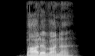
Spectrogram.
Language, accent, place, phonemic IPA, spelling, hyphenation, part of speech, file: German, Germany, Berlin, /ˈbaːdəˌvanə/, Badewanne, Ba‧de‧wan‧ne, noun, De-Badewanne.ogg
- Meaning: bathtub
